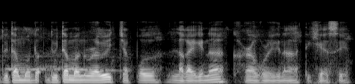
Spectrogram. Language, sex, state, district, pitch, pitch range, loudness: Nagamese, male, Nagaland, Dimapur, 95 Hz, 90-100 Hz, -18 LUFS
